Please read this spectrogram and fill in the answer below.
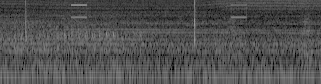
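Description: Near silence, with two faint short electronic beeps about two seconds apart and a couple of faint clicks.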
